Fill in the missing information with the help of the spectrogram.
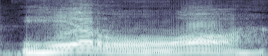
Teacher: Bismillahirrahrah Kemudian hi-nya tipis, kasrah bertemu ra yang tebal. Nah, di sini kita namakan dengan ra tafkhim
